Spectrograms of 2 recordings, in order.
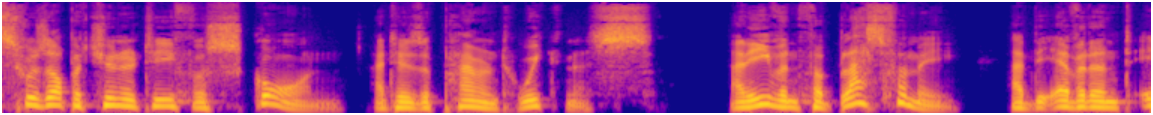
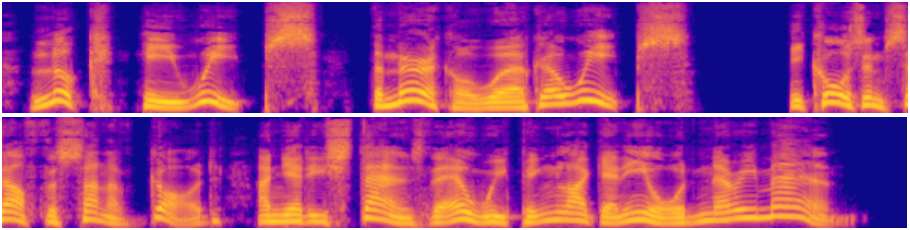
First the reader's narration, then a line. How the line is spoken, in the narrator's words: the Jews would sneeringly say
